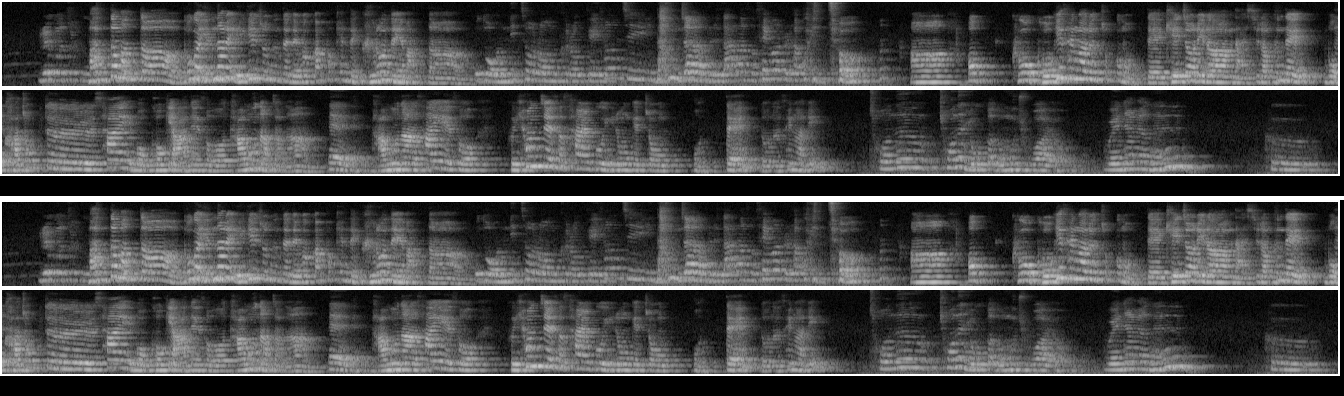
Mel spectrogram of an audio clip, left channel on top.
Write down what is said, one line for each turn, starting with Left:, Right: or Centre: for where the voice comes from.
Left: 그래가지고
Right: 맞다,
Left: 저도,
Right: 맞다. 너가
Left: 네,
Right: 옛날에 얘기해줬는데 내가 깜빡했네. 그러네, 맞다.
Left: 저도 언니처럼 그렇게 현지 <laughs> 남자를 따라서 생활을 하고 있죠.
Right: 아, 어, 그거, 거기 생활은 조금 어때? 계절이랑 날씨랑. 근데 뭐
Left: 네,
Right: 가족들 사이, 뭐 거기 안에서 다문화잖아.
Left: 네.
Right: 다문화 사이에서 그 현지에서 살고 이런 게 좀 어때? 너는 생활이?
Left: 저는, 저는 여기가 너무 좋아요. 왜냐면은
Right: 오,
Left: 그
